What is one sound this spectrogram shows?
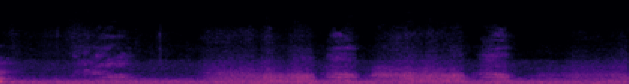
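A person blows air in short, soft puffs close by.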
